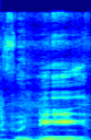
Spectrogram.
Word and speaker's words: venir: so that's by the way today's own is vene okay vene is to come let me spell v v is spelled v e n i r okay you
